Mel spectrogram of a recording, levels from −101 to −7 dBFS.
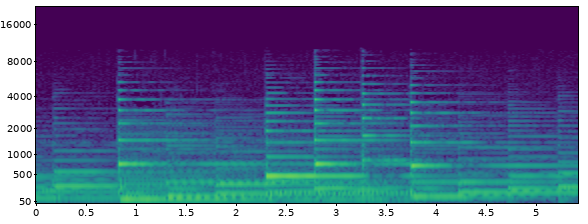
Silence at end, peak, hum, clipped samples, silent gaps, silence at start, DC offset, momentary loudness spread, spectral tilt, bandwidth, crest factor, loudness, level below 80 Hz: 0 s; -18 dBFS; none; under 0.1%; none; 0 s; under 0.1%; 9 LU; -6.5 dB/octave; 10 kHz; 18 dB; -36 LUFS; -48 dBFS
